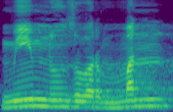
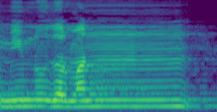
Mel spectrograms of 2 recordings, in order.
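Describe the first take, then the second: First: The final n is short, without a nasal hum. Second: The final n is held with a nasal hum. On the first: The speaker calls it right. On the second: The speaker calls it wrong.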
